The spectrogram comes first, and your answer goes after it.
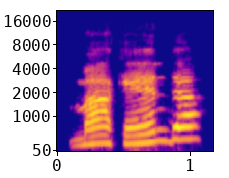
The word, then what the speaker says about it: Mikanda: is their name but it's mikanda m-i-k-a-n-d-a is how their channel name is pronounced they are awesome and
